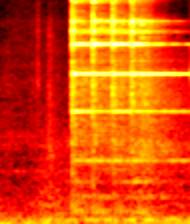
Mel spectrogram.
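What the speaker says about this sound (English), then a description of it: "You may also ring the bell." A bell rings in a stage production of The Importance of Being Earnest, struck sharply with a bright, sustained metallic ring that carries on after a quiet pause.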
